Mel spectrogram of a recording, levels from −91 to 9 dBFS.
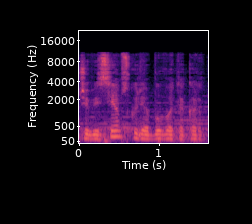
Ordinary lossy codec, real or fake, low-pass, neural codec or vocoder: AAC, 32 kbps; real; 10.8 kHz; none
